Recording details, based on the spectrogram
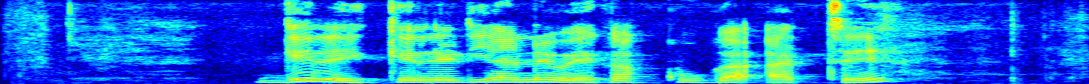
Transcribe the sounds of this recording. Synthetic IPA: ɡeɾekeɾeɾjaneweɣakuɣaʔate

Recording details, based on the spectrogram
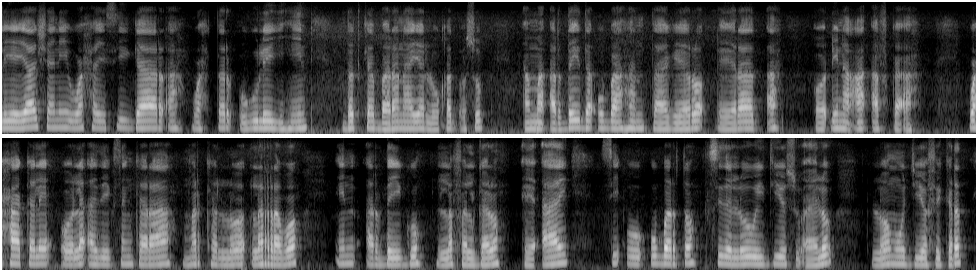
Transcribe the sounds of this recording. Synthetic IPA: lɪjɐjaːʃɐnɪwɑħɑjsɪɡaːɾɐwɑħt̪ʰɐrʊɣʊlɛːjɪɦiːn | d̪ɐd̪kʰɐbɐɾɐnɐjɐluːqɑd̪ʕʊsʊb | ʔɐmɐʔɐrd̪ɛjðɐʔʊbaːɦɐnt̪ʰaːɣɛːɾɔɖɛːɾaːd̪ʔɐh | ʔɔːɖɪnɑʕɑʔɐfkʰɐ̰ʔɐ̰h | wɑħɑːkʰɐlɛʔɔːlɐʔɐðɛːɡsɐŋkʰɐɾaːmɐrkʰɐlːlɐrɐβɔ | ɪnʔɐrd̪ɛjɣʊlɐfɐlɡɐlɔ | ɛːʔaj | sɪʔuːʊbɐrt̪ʰɔsɪðɐlɔːwɛjd̪iːjɔsʊ̰ʔaːlɔ | lɔːmuːt͡ʃɪjɔfɪkʰrɐd̪̚

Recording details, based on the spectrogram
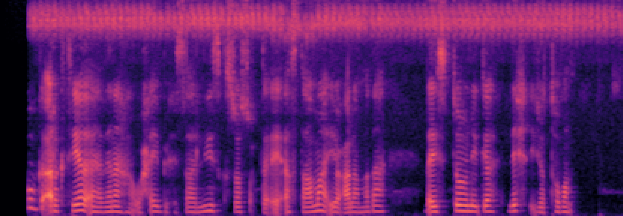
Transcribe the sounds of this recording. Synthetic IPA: buːɡɐ̰ʔɐ̰ɾɐkt̪ʰɪjɐðɐ̰ʔaːðɐnɐɦɐ̰wʔɑ̰ħɑjbɪħɪsaːliːskʰɐ̥sɔːsɔʕt̪ʰɛ̰ʔɛ̰ːʔɐst̪ʰaːmɐɦɐʔḭjɞʕɑlaːmɐðɐɦɐ | ɖ̪ɐjst̪ʰɔːnɪɣɐlɪħḭjɞt̪ʰɔβɐn

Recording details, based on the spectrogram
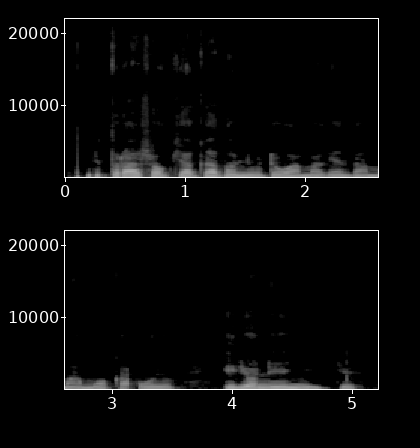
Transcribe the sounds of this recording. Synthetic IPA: netoɾaɕɔ̰keaɡaðɔneodɛwamaɣɛðamamwɔka̰ʔojo | iɾjɔneɲiːɡe

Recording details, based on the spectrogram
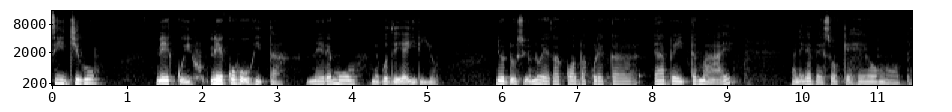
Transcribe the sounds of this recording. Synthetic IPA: sid͡ʑiɣo | nekinekoɦoɦita | nɛɾɛmoɔneɣoðea̰iɾiɔ | neondoːsjɔnewɛɣakwabakoɾɛkajabɛitɛmae | naneɣɛðɛsɔkɛɦɛɔŋɔːbɛ

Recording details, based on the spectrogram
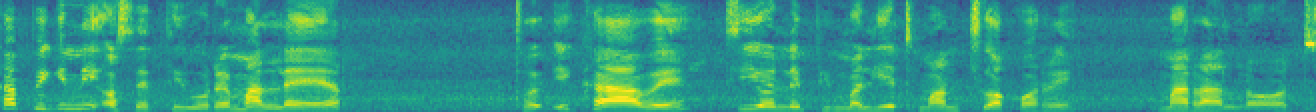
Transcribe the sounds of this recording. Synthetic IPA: kapiɡnɪʔɔsɛt̪ɪwoɾɛmalɛr | tɔʔɪkawɛtʰɪolepimaljetmant͡ʃwakɔɾɛ | maɾalɔt

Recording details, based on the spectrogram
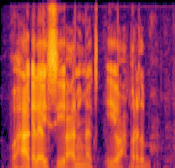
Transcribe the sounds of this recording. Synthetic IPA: wʔɑ̰ħɑːkʰɐlɛɛjsiːjɛʕmɪnwɐnæːɡsnijɔwɑħbɐɾʔɐdɐb

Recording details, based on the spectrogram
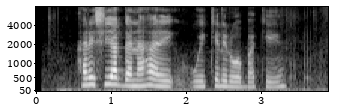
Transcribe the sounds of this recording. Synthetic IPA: haɾeʃijaɡanaɦaɾiweːkeɾeɾoːbake

